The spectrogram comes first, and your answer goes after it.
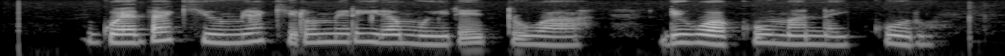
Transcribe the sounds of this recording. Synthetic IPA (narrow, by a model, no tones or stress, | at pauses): ɣwɛðakʰiumjakeɾomeɾeiɾamwiɾetowa | deɣwakumanaikoɾu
